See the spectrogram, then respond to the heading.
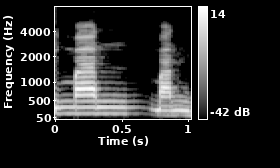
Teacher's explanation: man jelas dibaca jelas Jelas karena bertemu dengan hamzah di depannya itu izhar halqi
